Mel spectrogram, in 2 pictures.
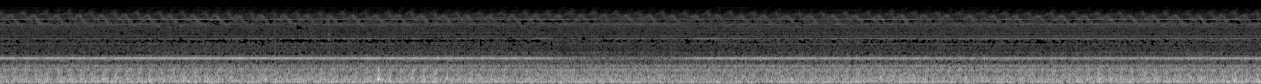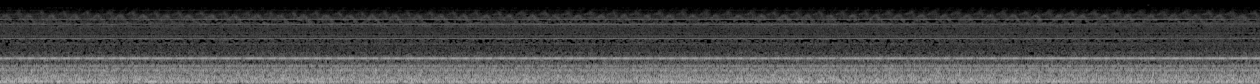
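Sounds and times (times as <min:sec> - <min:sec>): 
Bell Jetranger Executive helicopter engine switching off: 0:00.0 - 0:13.8
Bell Jetranger Executive helicopter descending and landing heard from interior: 0:00.0 - 0:25.2.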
